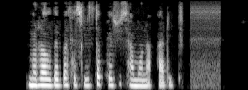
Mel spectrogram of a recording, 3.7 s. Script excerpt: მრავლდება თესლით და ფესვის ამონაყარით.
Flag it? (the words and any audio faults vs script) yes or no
no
